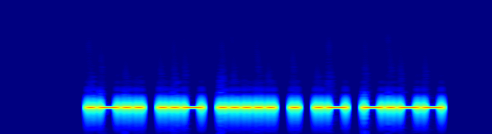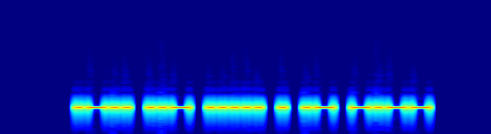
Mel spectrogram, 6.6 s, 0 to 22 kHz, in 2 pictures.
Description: Morse code, heard as a keyed tone, about 30 wpm, 700 Hz. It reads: LU5EAY LU5EAY
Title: DXCC-100 Call Signs - 6 Characters - Repeated 3x - 30wpm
